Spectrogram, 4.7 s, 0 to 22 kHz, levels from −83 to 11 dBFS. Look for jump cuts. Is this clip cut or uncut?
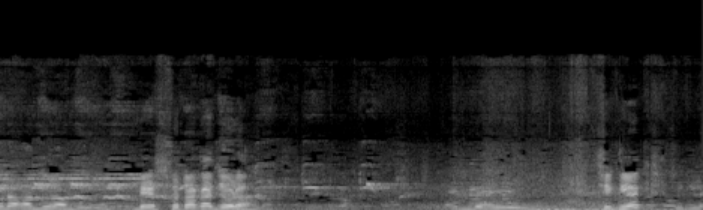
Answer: uncut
